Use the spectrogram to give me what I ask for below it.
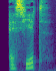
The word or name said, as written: asiet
